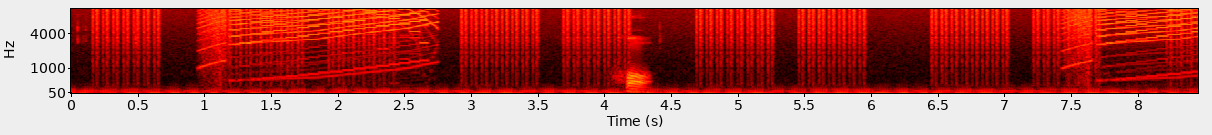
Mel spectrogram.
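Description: Short rising electronic chimes sound as a message pops up.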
